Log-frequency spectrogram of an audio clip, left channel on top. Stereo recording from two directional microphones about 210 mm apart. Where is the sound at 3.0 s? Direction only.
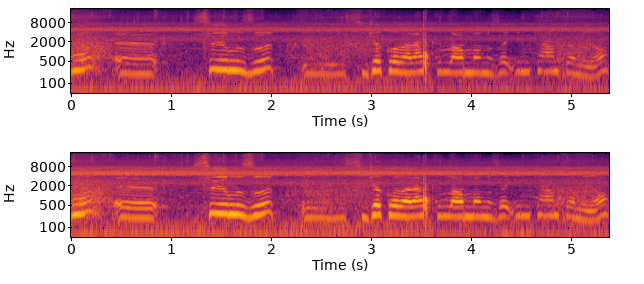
10° right (ahead or behind).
